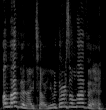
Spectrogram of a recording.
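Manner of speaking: high, loud announcer flourish; mock proclaiming. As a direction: proclaim it like a showman. Mock announcing the crew size.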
